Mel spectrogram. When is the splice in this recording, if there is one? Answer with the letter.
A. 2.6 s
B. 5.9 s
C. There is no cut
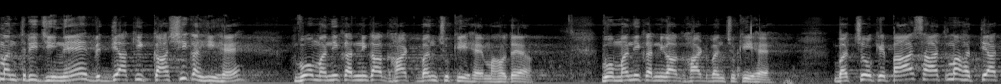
C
